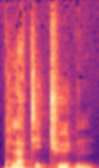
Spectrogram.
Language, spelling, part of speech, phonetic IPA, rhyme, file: German, Plattitüden, noun, [ˌplatiˈtyːdn̩], -yːdn̩, De-Plattitüden.ogg
- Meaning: plural of Plattitüde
